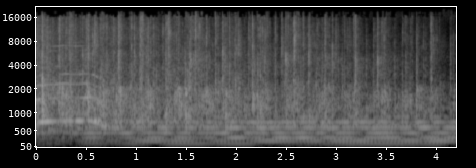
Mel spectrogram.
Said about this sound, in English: Can we get a round of applause to the band in particular?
